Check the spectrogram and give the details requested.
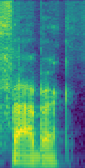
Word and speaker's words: Fabok: We're going to go with Fabok. I'm pretty sure somebody in the live chat will correct our pronunciation. Justin knows. What is it, Justin? It's Fabok. Fabic. Yeah.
